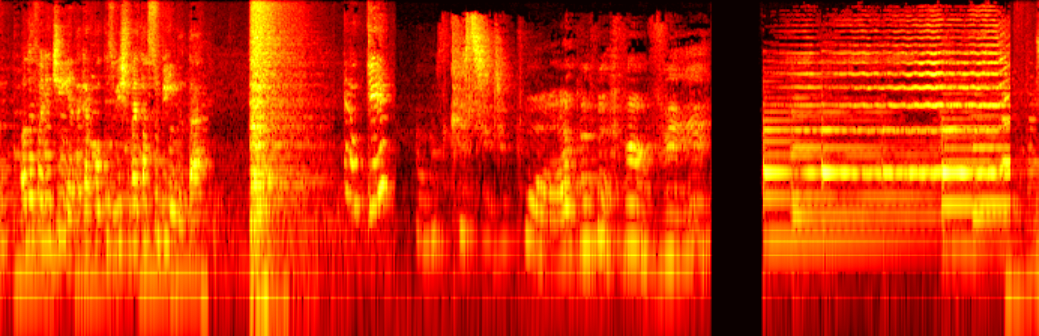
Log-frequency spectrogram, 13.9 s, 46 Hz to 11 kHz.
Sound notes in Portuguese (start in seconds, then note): 3.3 som de susto; 5.1 voz modificada p/camera lenta e tom grosso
